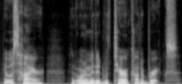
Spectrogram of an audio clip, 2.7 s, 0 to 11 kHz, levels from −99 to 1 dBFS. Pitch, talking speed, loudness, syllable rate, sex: 135 Hz, 195 wpm, -16 LUFS, 6.8 syllables/s, male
